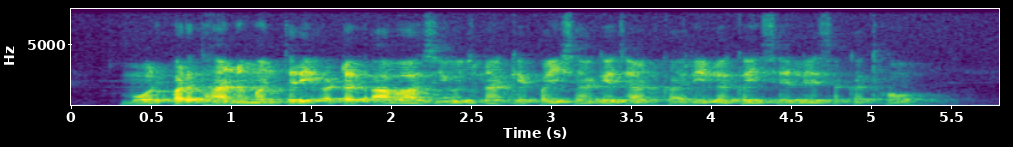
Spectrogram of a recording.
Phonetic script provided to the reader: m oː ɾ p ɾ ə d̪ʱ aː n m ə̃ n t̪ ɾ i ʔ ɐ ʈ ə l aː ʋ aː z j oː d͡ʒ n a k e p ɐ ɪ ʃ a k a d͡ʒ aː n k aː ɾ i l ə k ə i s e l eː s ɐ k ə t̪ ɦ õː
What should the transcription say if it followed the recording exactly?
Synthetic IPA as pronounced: m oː ɾ p ɾ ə d̪ʱ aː n m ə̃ n t̪ ɾ i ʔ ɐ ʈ ə l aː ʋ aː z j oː d͡ʒ n a k e p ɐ ɪ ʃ a k e d͡ʒ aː n k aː ɾ i l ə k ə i s e l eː s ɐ k ə t̪ ɦ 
